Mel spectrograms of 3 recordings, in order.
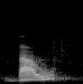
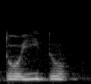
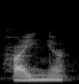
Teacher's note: Ele é uma separação imediata entre duas vogais, né? Ele é um encontro de dois sons vocálicos, mas que na verdade eles são pronunciados separadamente.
